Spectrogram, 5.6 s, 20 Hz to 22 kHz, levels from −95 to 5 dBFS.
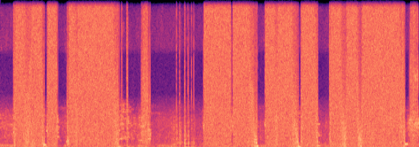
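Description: From start to finish the speech comes with loud, harsh broadband noise: samples built from the wrong bytes, so the fast-changing low bits dominate each value. The waveform looks like dense hash, and the spectrogram shows flat broadband energy.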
